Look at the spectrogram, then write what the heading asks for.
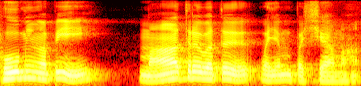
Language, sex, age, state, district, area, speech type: Sanskrit, male, 30-45, Karnataka, Shimoga, urban, spontaneous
